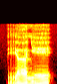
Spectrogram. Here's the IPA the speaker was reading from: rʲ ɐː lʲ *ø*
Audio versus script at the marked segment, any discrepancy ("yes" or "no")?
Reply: yes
